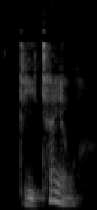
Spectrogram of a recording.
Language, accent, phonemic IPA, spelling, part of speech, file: English, Southern England, /diːˈteɪl/, de-tail, verb, LL-Q1860 (eng)-de-tail.wav
- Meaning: To remove the tail from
